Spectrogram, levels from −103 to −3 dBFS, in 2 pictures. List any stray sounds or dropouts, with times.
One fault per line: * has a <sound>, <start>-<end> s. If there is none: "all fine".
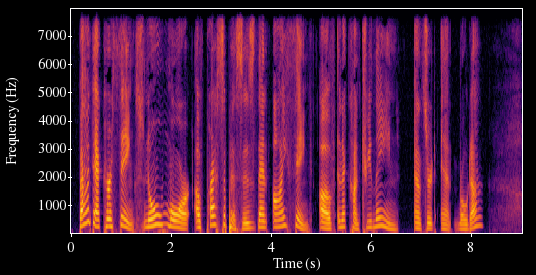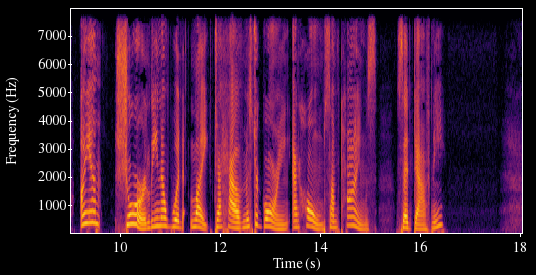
all fine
